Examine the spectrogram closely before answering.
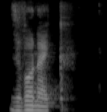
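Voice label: "zvonek", Czech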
